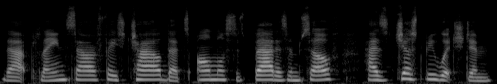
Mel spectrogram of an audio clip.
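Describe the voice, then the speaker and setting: A woman's voice: medium pitch, steady tone, unhurried, clear, resonant tone, no room sound, studio quality, lightly acted. A woman voicing a chatty, deferential housekeeper in a storybook, full of astonishment. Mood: amazed, gossipy. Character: gossipy, astonished female housekeeper.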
